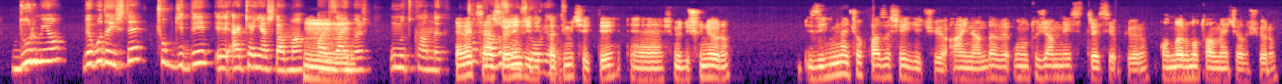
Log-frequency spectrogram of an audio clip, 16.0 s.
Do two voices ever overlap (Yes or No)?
Yes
